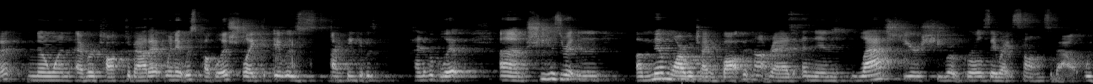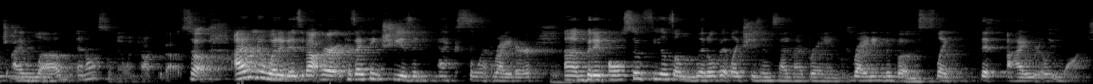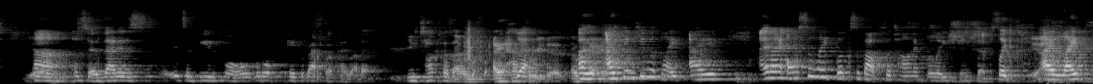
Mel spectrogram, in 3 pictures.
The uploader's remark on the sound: From the Front Porch Live from Reader Retreat! A recording of our live show from our February Reader Retreat!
